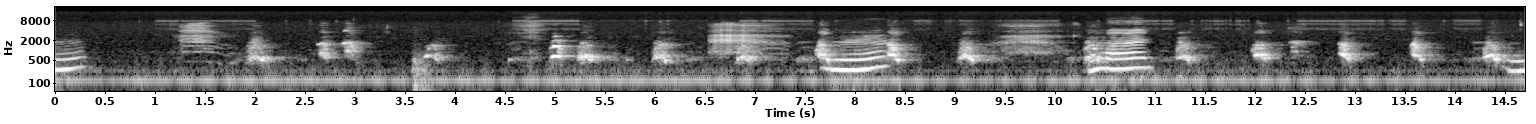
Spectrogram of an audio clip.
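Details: Pet cat reacting to its owner crying indoors, giving a run of short, rising-then-falling meows and whimpering cries repeated every second or so, mixed with a person's sobbing and quiet speech over a steady low hum.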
